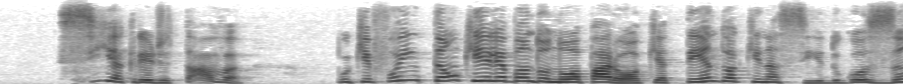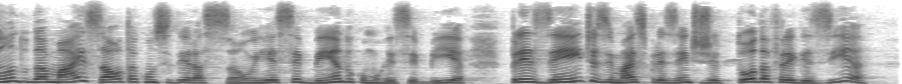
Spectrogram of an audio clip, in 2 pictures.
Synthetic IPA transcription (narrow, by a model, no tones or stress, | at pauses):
sɪakɾed͡ʒit̪a̰vɐ | poɾkefojẽt̪ɐ̃w̃kɪelɪabɐ̃nd̪õnowɐpaɾɔkjɐt̪ẽnd̪ʊakinasid̪ʊɡozɐ̃nd̪ʊd̪ɐmajzawt̪ɐkõsid̪eɾasɐ̃w̃ɪhesebẽnd̪ʊkõmʊɦesebiɐpɾezẽnt͡ʃɪzɪmajspɾezẽnt͡ʃɪzd͡ʒɪt̪od̪ɐfɾeɡeziɐ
